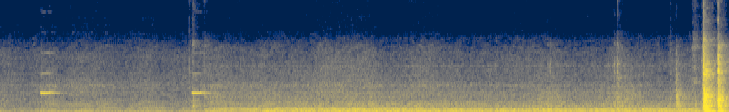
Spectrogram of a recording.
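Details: LG microwave oven being repaired for a no-power fault (display not working): after the start beep, a steady, smooth, mid-pitched drone with no buzzing or arcing. Normal operation.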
